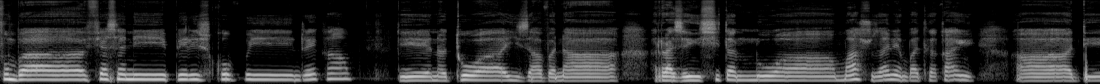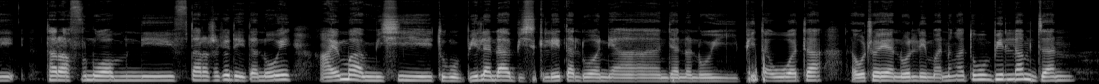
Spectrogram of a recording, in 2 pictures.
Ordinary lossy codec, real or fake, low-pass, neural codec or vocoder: none; fake; none; vocoder, 44.1 kHz, 128 mel bands every 256 samples, BigVGAN v2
